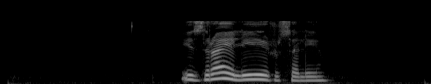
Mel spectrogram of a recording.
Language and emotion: Russian, neutral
